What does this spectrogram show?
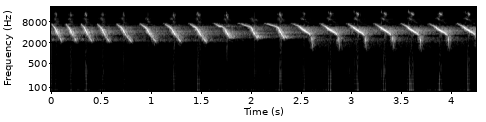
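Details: Canary singing as master audio for songbirds: repeated sharp down-slurred whistles, quick at the start and steadily slowing to about three per second, loud and clean.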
